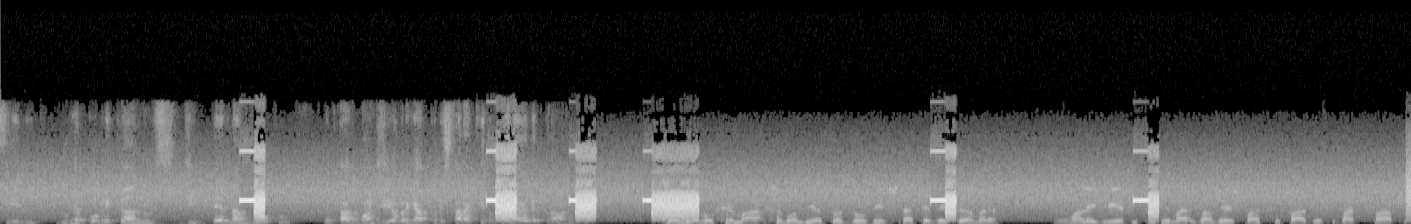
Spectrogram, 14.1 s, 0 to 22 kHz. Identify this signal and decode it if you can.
ACARS aircraft data, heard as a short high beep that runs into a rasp, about 2400 baud, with a squelch burst at the end.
